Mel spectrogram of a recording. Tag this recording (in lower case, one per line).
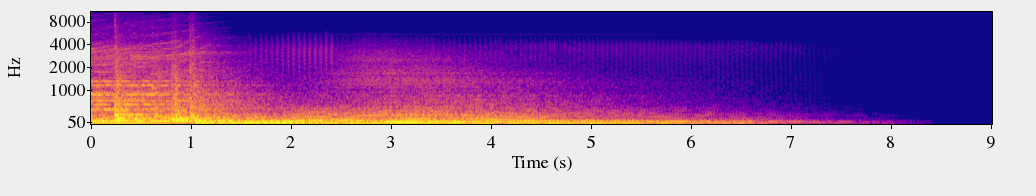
music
